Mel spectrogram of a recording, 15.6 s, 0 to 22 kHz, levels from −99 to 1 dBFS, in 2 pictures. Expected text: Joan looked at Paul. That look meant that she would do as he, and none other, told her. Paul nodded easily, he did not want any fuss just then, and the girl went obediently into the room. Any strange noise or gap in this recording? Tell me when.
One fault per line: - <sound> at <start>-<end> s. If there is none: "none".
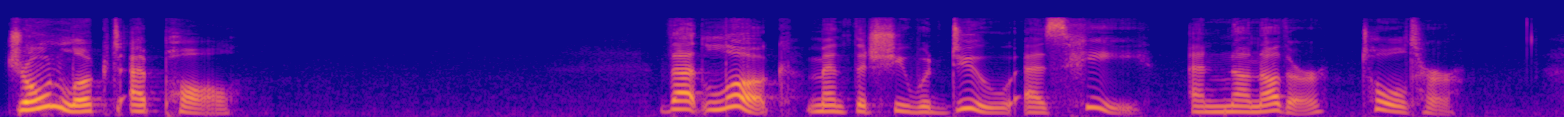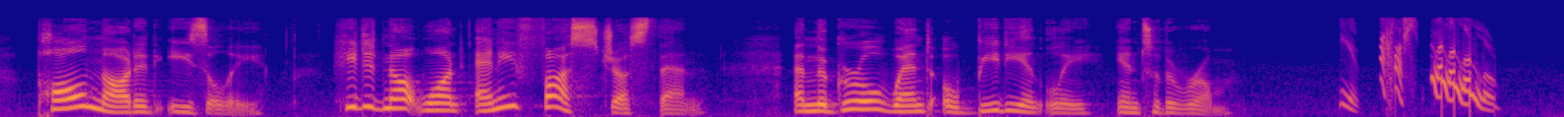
- chirp at 14.5-15.3 s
